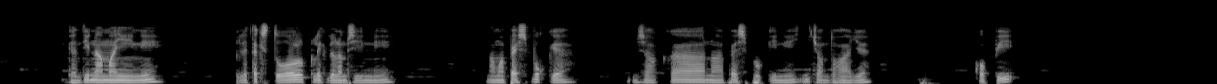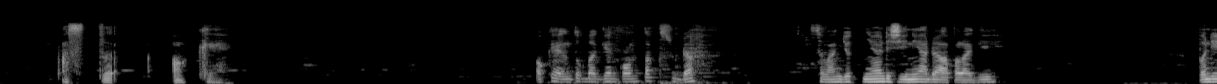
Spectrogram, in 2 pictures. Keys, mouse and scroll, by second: 4.4 ctrl+shift+@, 8.6 ctrl+?, 9.5 ctrl+shift+b.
